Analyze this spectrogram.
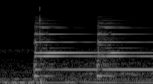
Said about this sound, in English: It was late February when the expedited bell tolled dolefully through the prison. Snow was falling in the yard where Callahan marched with his fellow prisoners during the daily exercise routine when the bell tolled.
